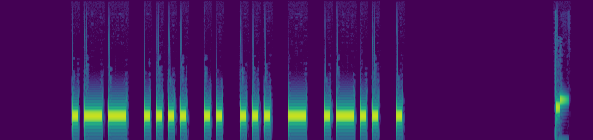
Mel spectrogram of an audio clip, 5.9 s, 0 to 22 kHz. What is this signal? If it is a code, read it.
Morse code, heard as a keyed tone, about 20 wpm, 700 Hz. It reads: WHISTLE
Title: Easy Words with Hints - 20wpm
